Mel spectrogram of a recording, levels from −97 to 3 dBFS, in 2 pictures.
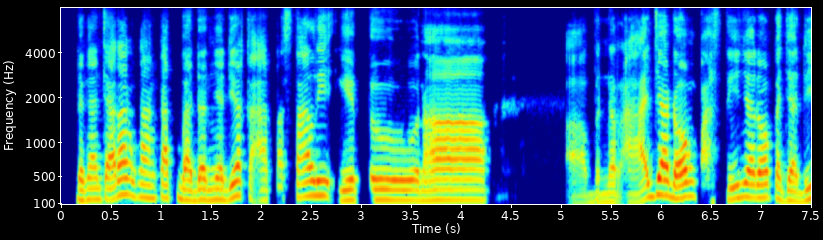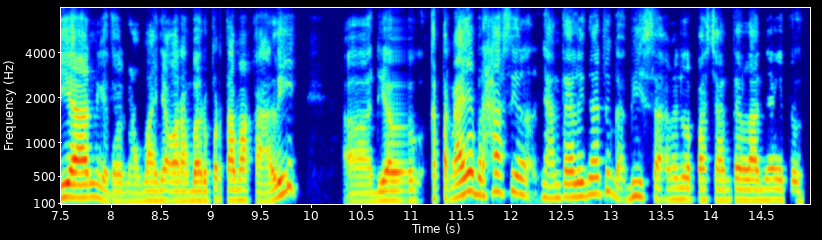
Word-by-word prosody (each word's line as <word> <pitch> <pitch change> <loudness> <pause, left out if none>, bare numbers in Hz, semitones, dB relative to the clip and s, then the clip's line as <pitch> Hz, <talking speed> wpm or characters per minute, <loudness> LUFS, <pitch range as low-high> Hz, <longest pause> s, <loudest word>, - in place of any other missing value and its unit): dengan 160 +1 -1
cara 195 +8 +3
ngangkat 185 -2 -3
badannya 155 -1 0
dia 210 +4 +4
ke 175 - -9
atas 165 +4 -10
tali, 210 +2 +1
gitu. 150 0 0
Nah, 150 0 +2 0.8
ah, 105 - -12
bener 120 +2 -8
aja 215 - +3
dong, 195 +4 +5
pastinya 165 +10 -2
dong, 190 +1 +3
kejadian 180 +6 +4
gitu, 135 -3 -4
namanya 135 +3 -3
orang 140 0 0
baru 140 0 +3
pertama 150 -1 0
kali, 150 - 0 0.5
eee, 125 0 -6
dia 140 +1 +3 0.3
ke 170 - -6
tengahnya 215 +11 +5
berhasil 255 0 -1
nyantelinnya 195 +6 0
tuh 280 - -3
enggak 155 - -6
bisa, 195 -6 -3
lepas 155 -1 -3
cantelannya 150 0 -1
itu. 140 - -6
155 Hz, 140 wpm, -21 LUFS, 145-190 Hz, 0.8 s, dong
